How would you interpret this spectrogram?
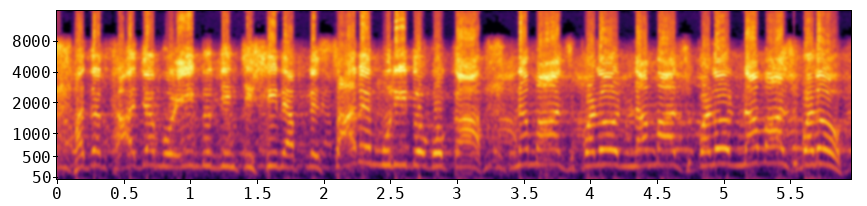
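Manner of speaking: high, sustained sermon delivery; full-force preaching. Acted. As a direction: declaim it high to a congregation. (بلند سُر میں پرجوش خطابت)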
